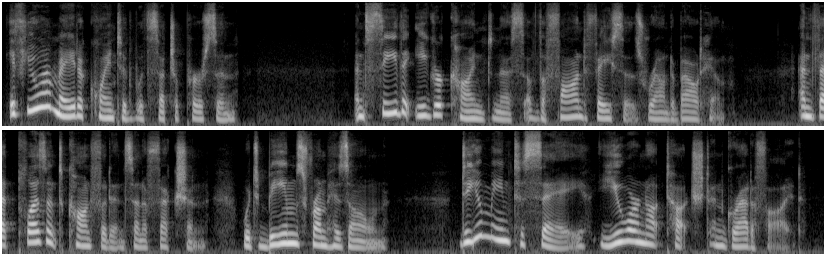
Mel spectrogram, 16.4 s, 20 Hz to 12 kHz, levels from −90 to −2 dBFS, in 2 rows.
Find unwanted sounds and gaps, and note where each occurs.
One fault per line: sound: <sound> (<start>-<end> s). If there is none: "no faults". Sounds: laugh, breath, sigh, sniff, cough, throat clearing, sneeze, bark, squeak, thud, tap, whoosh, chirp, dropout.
no faults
